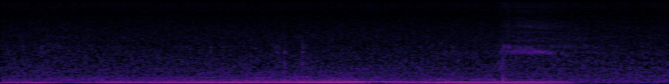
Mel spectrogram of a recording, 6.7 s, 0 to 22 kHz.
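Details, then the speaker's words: Shimano Curado I baitcasting reel: low purring buzz from the spinning spool caused by dry brake pins; fix is oiling the brake pins and the copper plate area. "what it is is you need to oil up these brake pins and get some oil and just rub it against this copper plate area it's just exactly like the bb1 pro you just need to oil it up and then it will stop making that noise"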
